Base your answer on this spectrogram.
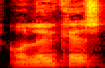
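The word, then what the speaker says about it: Leuchars: The name of the train station is Lucas, depending on your pronunciation.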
